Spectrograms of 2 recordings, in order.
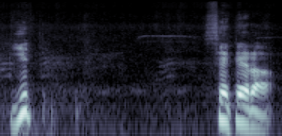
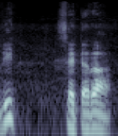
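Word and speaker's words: et cetera: Focus here, etc., which is from French expression it cetera.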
